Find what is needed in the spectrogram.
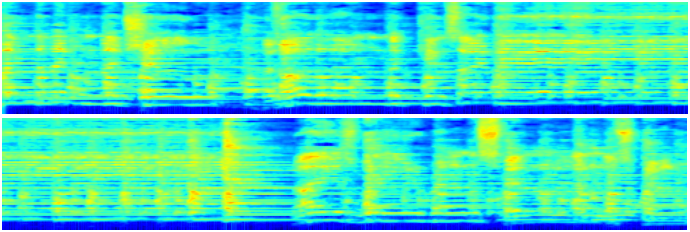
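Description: Long-neck banjo played in a lively folk-song accompaniment, with a man's voice singing along over it.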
